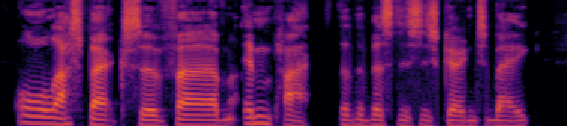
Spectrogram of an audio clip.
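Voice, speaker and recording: On a very clean recording with a silent background, a man with an ordinary speaking voice talks with fairly even intonation. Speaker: venture investor. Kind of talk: podcast interview.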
